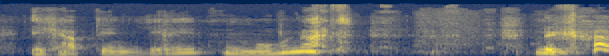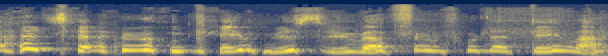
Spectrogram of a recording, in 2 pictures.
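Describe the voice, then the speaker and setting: With noticeable background noise behind him, a man speaks fairly slowly in an extremely high voice, with very wide pitch swings and big swings in loudness. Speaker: car designer and company founder. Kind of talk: interview. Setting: in person.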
